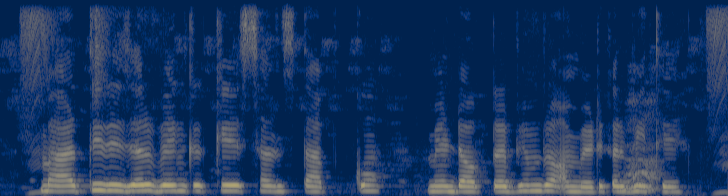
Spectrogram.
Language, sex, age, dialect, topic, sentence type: Hindi, female, 18-24, Awadhi Bundeli, banking, statement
